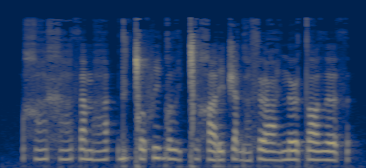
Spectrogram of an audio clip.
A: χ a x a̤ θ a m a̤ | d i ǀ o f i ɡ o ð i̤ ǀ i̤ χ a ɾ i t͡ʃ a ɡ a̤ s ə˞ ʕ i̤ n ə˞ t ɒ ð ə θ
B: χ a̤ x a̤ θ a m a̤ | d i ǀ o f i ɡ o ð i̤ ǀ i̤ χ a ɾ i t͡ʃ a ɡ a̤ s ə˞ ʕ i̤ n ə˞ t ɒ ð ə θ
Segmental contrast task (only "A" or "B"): B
